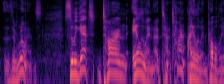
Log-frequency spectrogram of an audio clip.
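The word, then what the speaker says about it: Tarn Aeluin: So we get Tarn Ailuin, probably, right? I don't know why I'm choosing right now to mispronounce that AE combination that we've had so many times. Tarn Ailuin, that is literally lake, blue lake, right?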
